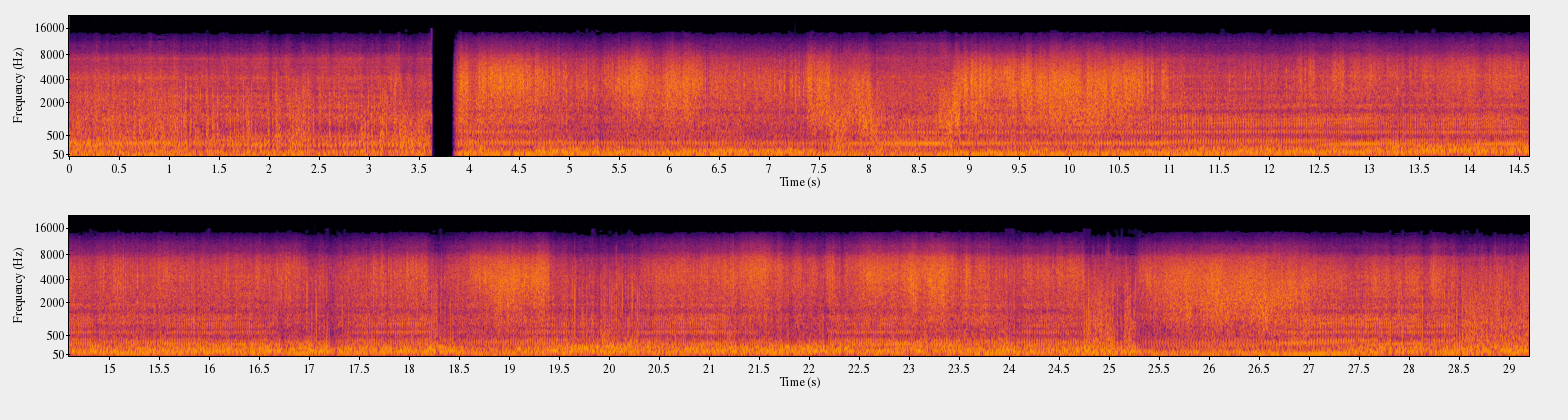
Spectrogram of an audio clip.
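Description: Enduro motorcycle engine running under load, its pitch rising and falling with throttle and gear changes, with heavy wind buffeting on the microphone. The sound cuts out completely for a moment a little under four seconds in.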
